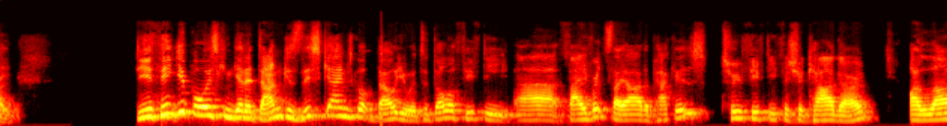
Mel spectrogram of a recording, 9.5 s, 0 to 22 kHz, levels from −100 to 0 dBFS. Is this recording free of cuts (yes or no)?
yes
